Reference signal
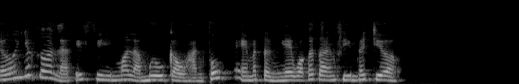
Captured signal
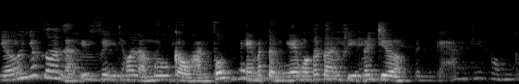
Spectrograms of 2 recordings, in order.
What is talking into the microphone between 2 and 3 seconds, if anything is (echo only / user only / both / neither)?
both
